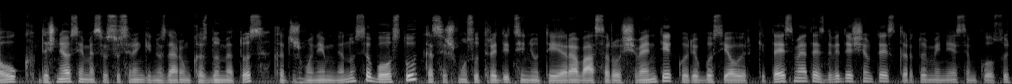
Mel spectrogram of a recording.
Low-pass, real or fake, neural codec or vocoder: 10.8 kHz; real; none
